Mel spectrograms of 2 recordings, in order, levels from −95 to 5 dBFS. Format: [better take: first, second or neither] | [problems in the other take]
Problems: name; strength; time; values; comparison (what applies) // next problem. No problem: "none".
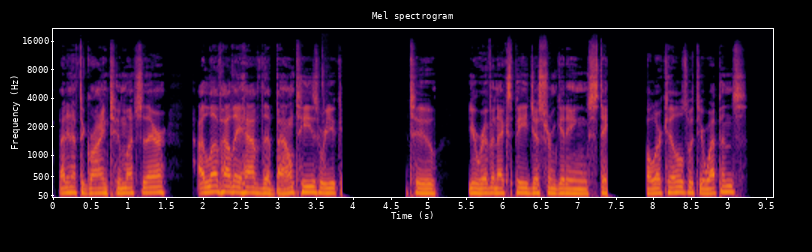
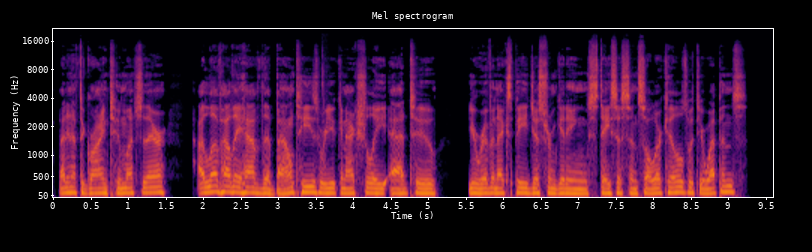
second | audio cutting out; at 4 s for 1 s and at 7.5 s for 0.5 s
